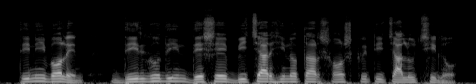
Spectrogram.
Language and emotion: Bengali, neutral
